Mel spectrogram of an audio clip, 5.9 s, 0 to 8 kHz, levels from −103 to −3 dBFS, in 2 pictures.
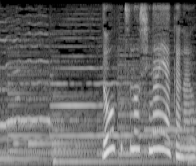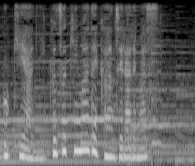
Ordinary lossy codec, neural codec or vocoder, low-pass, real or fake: none; none; 7.2 kHz; real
